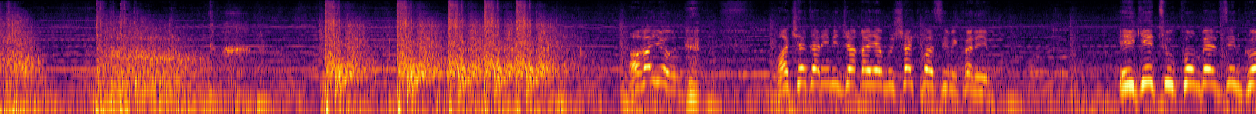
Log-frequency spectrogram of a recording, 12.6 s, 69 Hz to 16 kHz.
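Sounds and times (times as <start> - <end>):
loud gunfire bursts with lingering echo: 0.0 - 2.1, 3.2 - 5.8
speech: 6.3 - 7.1, 7.8 - 10.0, 11.2 - 12.5.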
